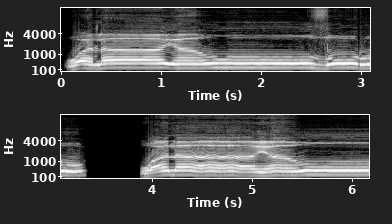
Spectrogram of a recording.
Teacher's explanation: Huruf isti'la dan itbaq pada huruf dha. Jadi proses dengung berlaku secara tafkhim, tebal. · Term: ikhfa haqiqi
